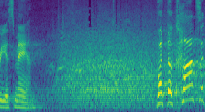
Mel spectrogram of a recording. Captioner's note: crowd laughing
